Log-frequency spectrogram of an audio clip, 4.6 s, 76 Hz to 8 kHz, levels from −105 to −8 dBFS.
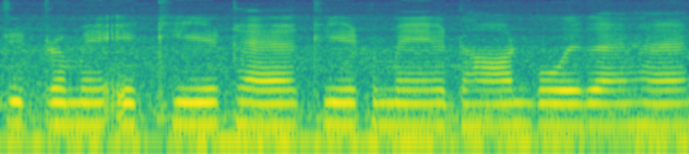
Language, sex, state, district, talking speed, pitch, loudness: Hindi, female, Chhattisgarh, Raipur, 145 wpm, 170 Hz, -15 LUFS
